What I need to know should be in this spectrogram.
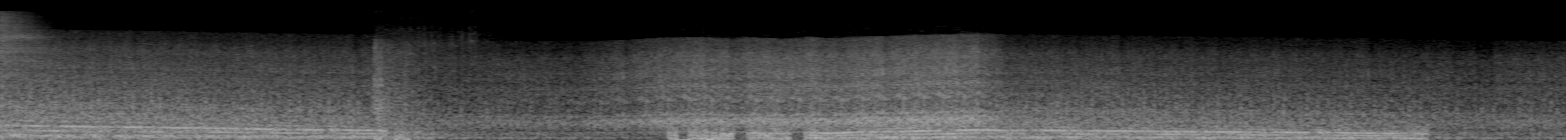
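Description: A bus engine hums and rumbles, changing pitch as it drives.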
